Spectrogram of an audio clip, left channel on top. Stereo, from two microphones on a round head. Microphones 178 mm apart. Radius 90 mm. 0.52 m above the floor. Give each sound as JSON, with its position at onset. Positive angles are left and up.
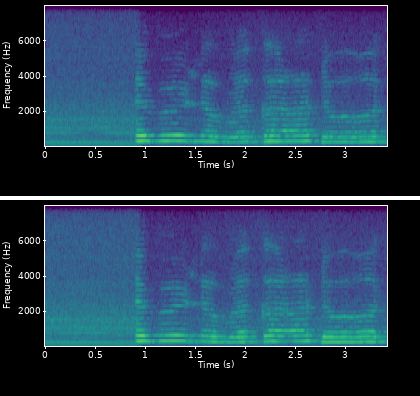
{"t": 0.9, "sound": "singing", "side_deg": -15, "distance_m": 1.0}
